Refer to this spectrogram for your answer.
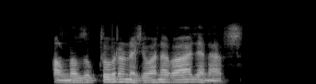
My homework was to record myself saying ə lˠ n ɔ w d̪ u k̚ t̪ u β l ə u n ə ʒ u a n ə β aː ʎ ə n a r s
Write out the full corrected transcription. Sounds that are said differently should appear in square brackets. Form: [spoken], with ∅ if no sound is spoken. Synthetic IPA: ə lˠ n ɔ w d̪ u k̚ t̪ u β [ɾ] ə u n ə ʒ u a n ə β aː ʎ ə n a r s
